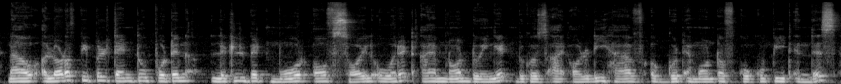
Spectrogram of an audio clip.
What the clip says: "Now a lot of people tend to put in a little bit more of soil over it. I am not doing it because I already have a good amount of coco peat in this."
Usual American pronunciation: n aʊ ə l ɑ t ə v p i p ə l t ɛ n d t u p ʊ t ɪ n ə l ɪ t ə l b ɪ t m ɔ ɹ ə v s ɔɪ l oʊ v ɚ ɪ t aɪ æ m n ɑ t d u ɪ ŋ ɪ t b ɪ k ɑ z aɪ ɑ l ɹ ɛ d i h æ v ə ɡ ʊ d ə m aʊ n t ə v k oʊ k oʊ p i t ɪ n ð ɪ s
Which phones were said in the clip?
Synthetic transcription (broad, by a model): n aʊ ə l ɑ t ə v p i p ə l t ɛ n d t u p ʊ t ɪ n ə l ɪ t ə l b ɪ t m ɔ ɹ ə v s ɔɪ l oʊ v ɚ ɪ t aɪ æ m n ɑ t d u ɪ ŋ ɪ t b ɪ k ɑ z aɪ ɑ l ɹ ɛ d i h æ v ə ɡ ʊ d ə m aʊ n t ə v k oʊ k oʊ p i t ɪ n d ɪ s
